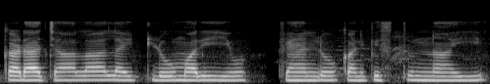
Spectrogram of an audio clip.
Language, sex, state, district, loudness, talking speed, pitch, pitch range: Telugu, male, Telangana, Hyderabad, -17 LUFS, 75 wpm, 195 Hz, 190-195 Hz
